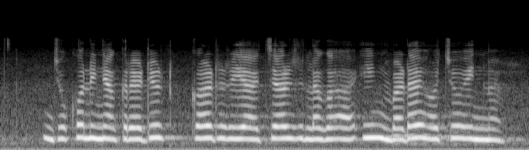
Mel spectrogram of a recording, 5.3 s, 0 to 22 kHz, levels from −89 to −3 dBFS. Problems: background sounds at intervals, echo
